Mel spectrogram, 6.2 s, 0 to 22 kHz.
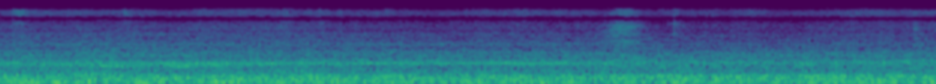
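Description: Odakyu 3000 series electric train, fitted with totally enclosed traction motors, running at speed, heard from inside the passenger car: a steady low rumble of wheels on rail with a constant hum, and a faint higher tone that fades out about halfway through.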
